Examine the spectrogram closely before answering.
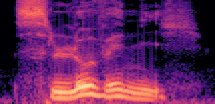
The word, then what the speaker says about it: Slovénie: La Slovénie. Remember, you get this E accent aigu here, it's E. Slovénie. Final E, as usual, not pronounced.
